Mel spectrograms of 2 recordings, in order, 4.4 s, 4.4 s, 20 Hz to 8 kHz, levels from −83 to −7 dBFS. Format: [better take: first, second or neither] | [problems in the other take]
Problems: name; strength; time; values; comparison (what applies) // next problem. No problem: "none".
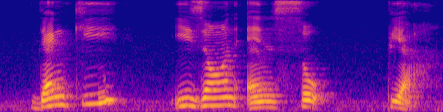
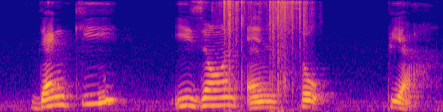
first | background sound (Coin (dropping)); 6 dB below the speech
